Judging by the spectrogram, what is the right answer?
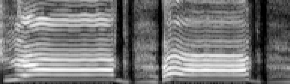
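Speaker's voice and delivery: very high loud shrieks; furious howls. A narrator's reading. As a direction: howl with rage. Witch howling in fury.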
